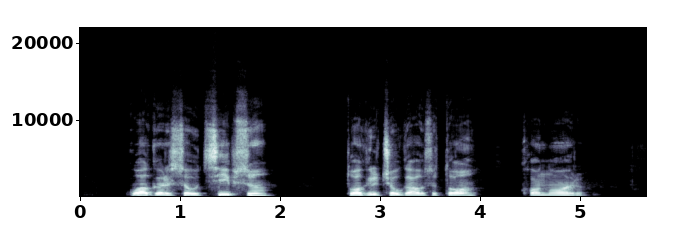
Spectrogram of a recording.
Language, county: Lithuanian, Vilnius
